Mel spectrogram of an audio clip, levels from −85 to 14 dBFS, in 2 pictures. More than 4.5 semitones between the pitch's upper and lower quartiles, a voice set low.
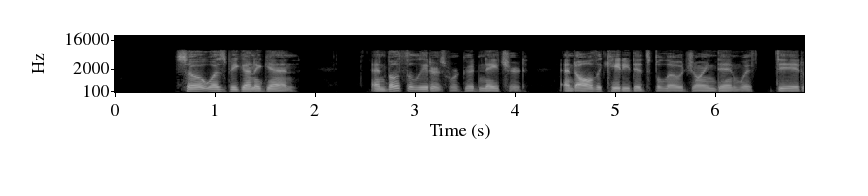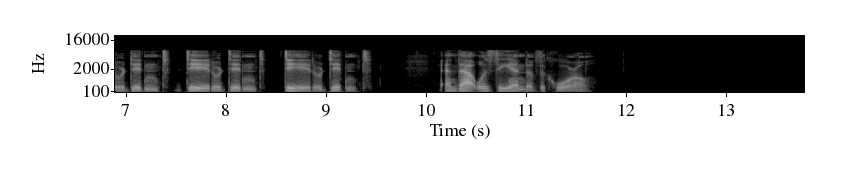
No: average, 3.1 semitones; low, 105 Hz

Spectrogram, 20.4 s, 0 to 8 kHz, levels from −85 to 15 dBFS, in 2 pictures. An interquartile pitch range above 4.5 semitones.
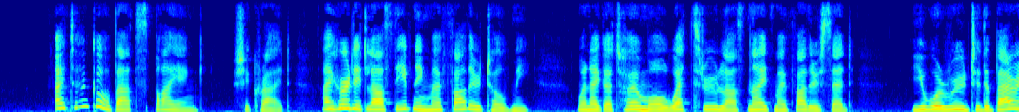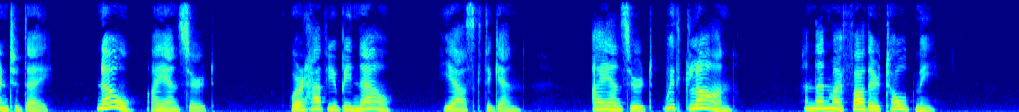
No: average, 3.6 semitones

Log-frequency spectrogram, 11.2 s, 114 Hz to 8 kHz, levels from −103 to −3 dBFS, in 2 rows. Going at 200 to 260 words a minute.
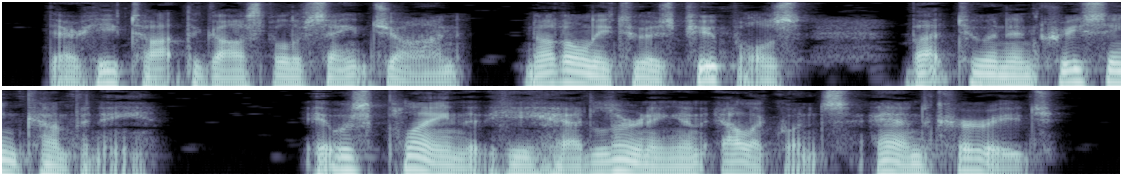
No: average, 155 wpm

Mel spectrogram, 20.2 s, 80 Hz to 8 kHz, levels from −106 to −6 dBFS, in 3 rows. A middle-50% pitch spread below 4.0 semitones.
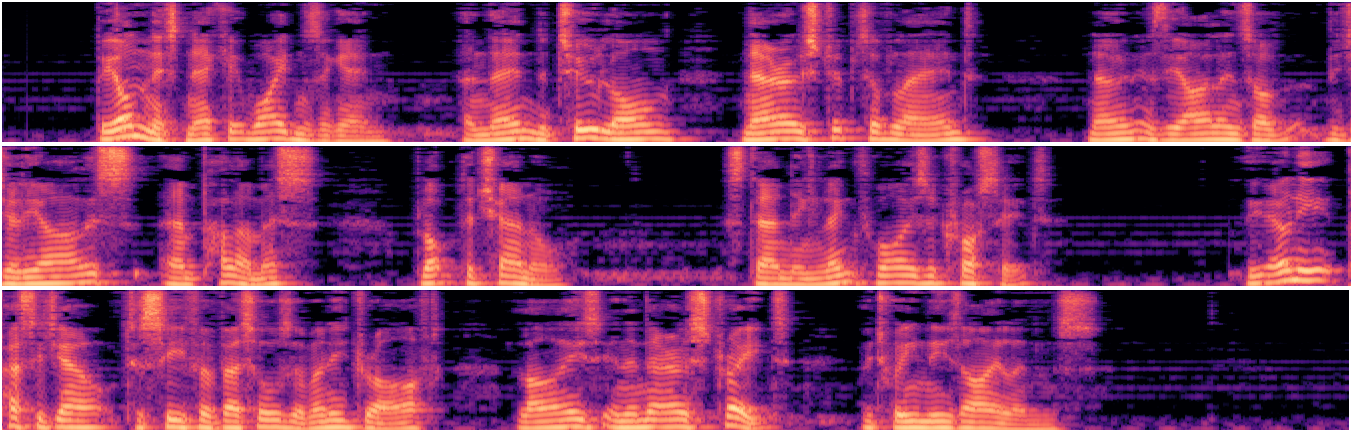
Yes: average, 2.9 semitones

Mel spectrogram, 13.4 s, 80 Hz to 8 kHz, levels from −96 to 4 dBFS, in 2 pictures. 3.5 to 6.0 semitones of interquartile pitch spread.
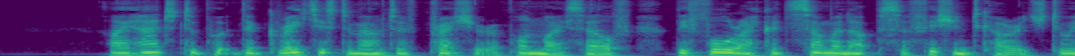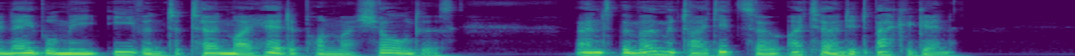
Yes: average, 3.9 semitones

